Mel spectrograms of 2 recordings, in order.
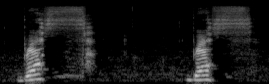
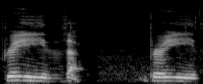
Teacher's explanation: breaths my throat does not make any movement but if I say breathe I can feel I can feel the vibration in my throat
